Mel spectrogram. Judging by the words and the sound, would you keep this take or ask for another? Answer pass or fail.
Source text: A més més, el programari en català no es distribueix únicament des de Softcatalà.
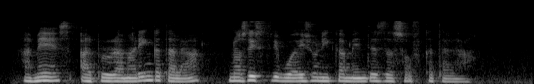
fail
